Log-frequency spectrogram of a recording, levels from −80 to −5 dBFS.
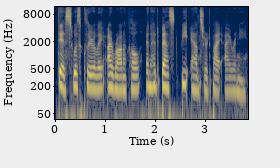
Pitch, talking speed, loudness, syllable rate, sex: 175 Hz, 170 wpm, -22 LUFS, 5.2 syllables/s, female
